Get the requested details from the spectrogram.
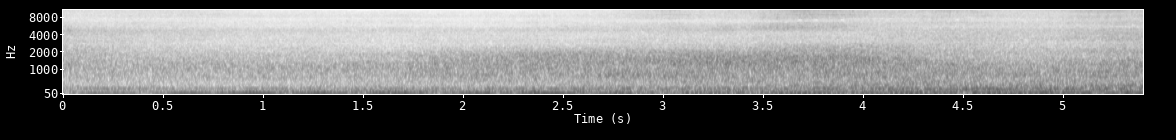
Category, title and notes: Sound effects > Vehicles
Sound of a bus passing by in Hervanta, Tampere. Recorded with a Samsung phone.
vehicle, bus, engine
